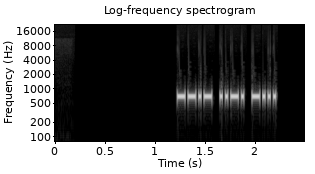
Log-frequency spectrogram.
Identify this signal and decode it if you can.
Morse code, heard as a keyed tone, about 47 wpm, 700 Hz. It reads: QFB
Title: USA Call Sign Postfixes - 3 Letters 45wpm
